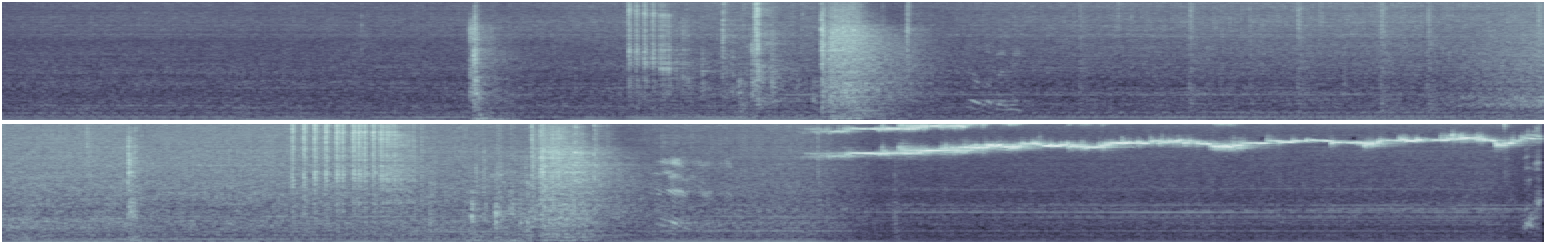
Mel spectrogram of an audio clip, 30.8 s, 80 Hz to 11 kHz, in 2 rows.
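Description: Maserati Quattroporte's 4.2-litre V8 running at a steady idle as the car creeps onto an inspection lift, with a few knocks along the way. From about two-thirds through, a high whine rises slowly in pitch as the vehicle lift raises the car.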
